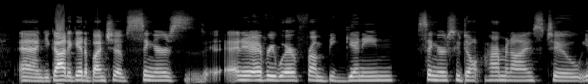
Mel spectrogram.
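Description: Delivered at a fairly quick pace, this voice has an American accent and a flat, monotone intonation. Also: woman. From US Midwest, North Dakota. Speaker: vocal coach. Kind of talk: livestream vocal training. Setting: livestream video.

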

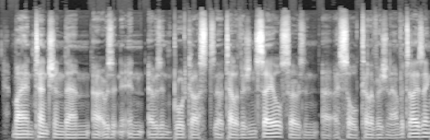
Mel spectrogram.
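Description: A man's very deep, low voice at a fairly quick pace, dry and close with no echo, on a very clean recording with a silent background. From London, England. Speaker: startup founder and coding bootcamp CEO. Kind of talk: interview conversation.

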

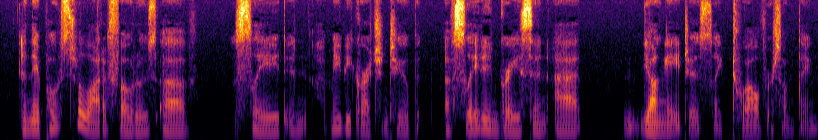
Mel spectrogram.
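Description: A woman talks at a moderate pace in a very deep, low pitch with ordinary pitch variation. The recording is very clean with a silent background, its sound dry and close with no echo. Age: 30s. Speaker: podcast host recapping reality TV. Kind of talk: casual solo recap monologue. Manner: chatty, informal.

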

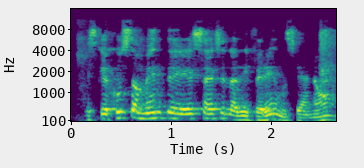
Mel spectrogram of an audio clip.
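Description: Speech moves at a fairly quick pace. Its pitch varies in an ordinary way. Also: man. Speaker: radio interview host. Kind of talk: interview. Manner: hesitant with filler words.

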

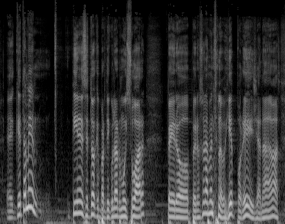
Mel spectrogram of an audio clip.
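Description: A man with a plain, everyday voice talks at a moderate pace, his fairly high pitch moving with lively intonation. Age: 30s. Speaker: podcast host. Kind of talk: casual chat.

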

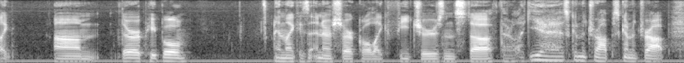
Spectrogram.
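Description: This man has an unremarkable speaking voice at a medium pitch, with fairly even intonation. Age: 20s. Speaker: college student hosting a campus talk show. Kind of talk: casual chat. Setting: campus studio broadcast.

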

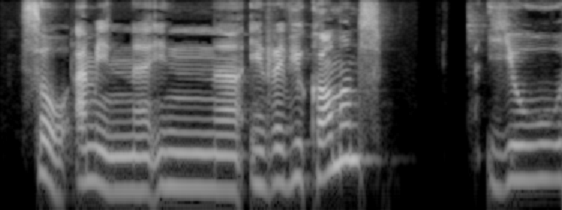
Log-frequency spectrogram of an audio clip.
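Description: A woman speaks with an Italian accent. Her pitch variation is ordinary. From Italy, Naples. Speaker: journal managing editor. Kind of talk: interview. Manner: halting.

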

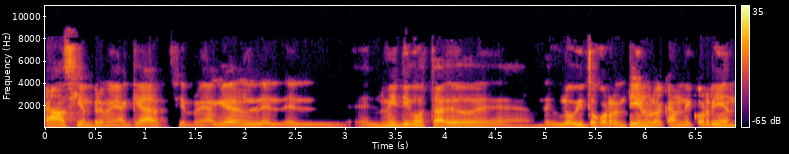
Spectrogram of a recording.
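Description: A man's voice at medium pitch, moderate pace and ordinary pitch variation. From Chaco, Argentina. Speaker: podcast co-host and former footballer. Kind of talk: casual chat. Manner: halting.

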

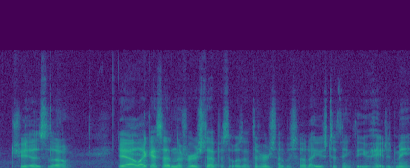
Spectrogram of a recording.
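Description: A man's very deep, low voice with a bright, sharp tone and vocal fry, at a very fast pace with ordinary pitch variation. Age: 30s. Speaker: podcast host. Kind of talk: casual chat.

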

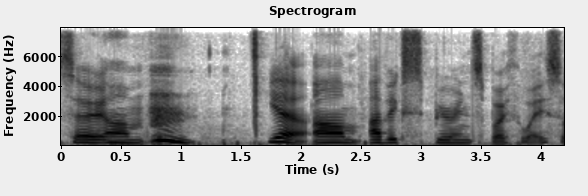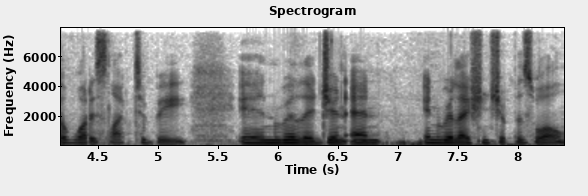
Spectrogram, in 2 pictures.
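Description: A woman with an Australian accent talks at a fairly slow pace in a medium pitch, with ordinary pitch variation and big swings in loudness. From Sydney, Australia. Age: 20s. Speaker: church member sharing testimony. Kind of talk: testimony.

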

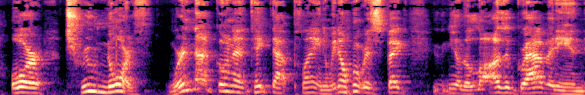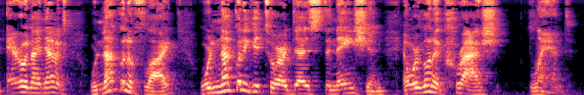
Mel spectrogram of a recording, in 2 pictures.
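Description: A man with an American accent, high-pitched, very wide pitch swings, a fairly slow pace, and audible room echo. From Norway and Mexico (American parents). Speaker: pastor. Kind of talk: sermon-style podcast teaching.

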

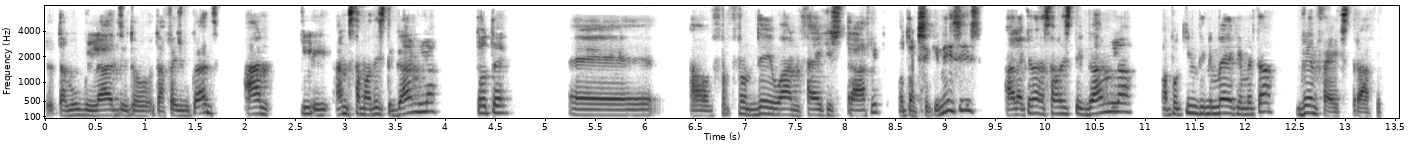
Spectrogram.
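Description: A man with a plain, everyday voice, fairly high pitch, lively intonation, moderate pace and very even loudness. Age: 30s. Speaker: digital marketing manager. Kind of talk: interview.

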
